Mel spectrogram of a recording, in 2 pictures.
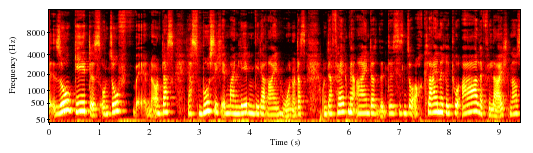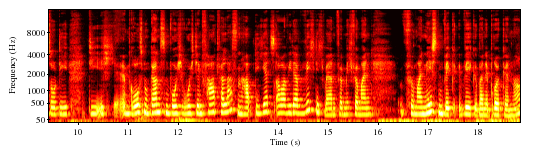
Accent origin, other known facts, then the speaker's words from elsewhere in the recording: Northern Germany, Germany; bei uns in Norddeutschland heißt das auch nicht Heimat, sondern zu Hause irgendwie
